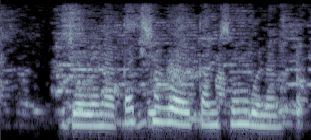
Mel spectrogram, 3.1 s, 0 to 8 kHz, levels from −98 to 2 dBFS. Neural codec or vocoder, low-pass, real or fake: none; 7.2 kHz; real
